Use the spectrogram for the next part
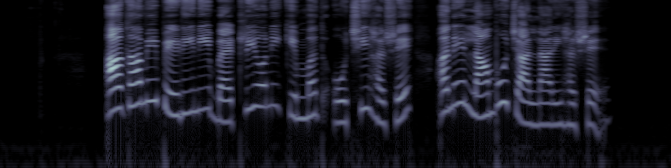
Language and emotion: Gujarati, neutral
